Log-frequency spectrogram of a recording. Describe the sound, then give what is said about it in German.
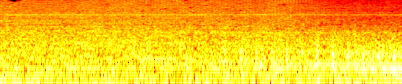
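A helicopter drones steadily overhead, its rotor chop a continuous low, pulsing rumble with a broad wash of engine noise, fairly loud and unbroken throughout, with no voices. The helicopter is high in the sky, leaving the city and carrying a passenger to a hospital outside the city. “Erst als der Hubschrauber hoch am Himmel steht, wird Kia klar, dass sie die Stadt, in der sie ihr ganzes Leben verbracht hat, verlässt.”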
